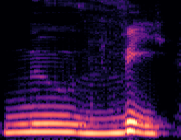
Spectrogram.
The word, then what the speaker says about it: movie: And when they say the word move, they don't do the second syllable. So it needs to be movie. So 2 syllables in there.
